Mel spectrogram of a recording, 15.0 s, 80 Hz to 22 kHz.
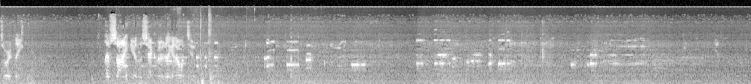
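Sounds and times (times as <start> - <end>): faint electronic pa music: 2.1 - 15.0.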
